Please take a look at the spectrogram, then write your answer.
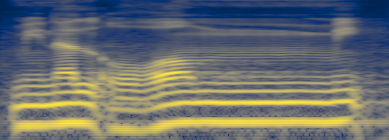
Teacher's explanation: غین کو موٹا، میم مشدد پہ غنہ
